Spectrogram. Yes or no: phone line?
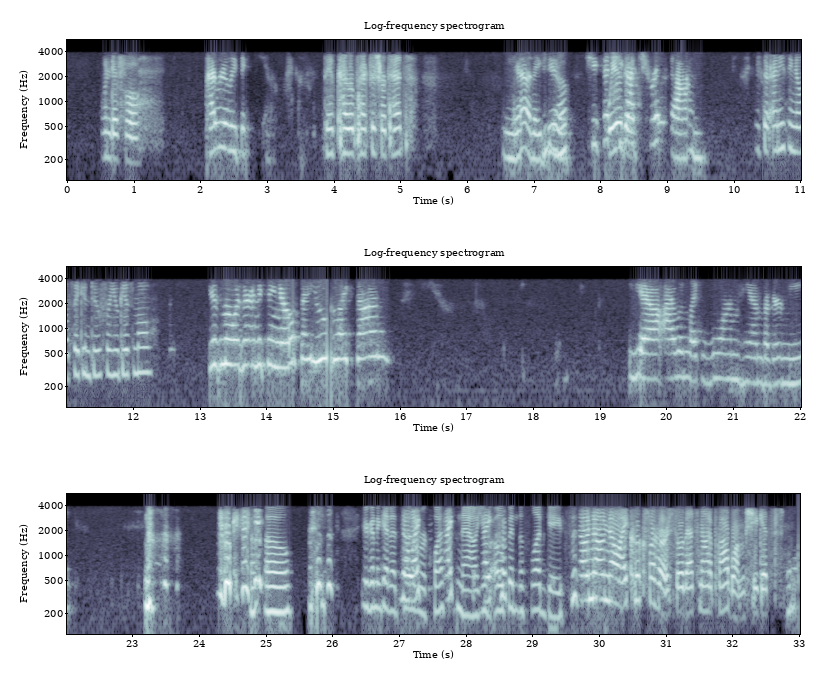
yes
